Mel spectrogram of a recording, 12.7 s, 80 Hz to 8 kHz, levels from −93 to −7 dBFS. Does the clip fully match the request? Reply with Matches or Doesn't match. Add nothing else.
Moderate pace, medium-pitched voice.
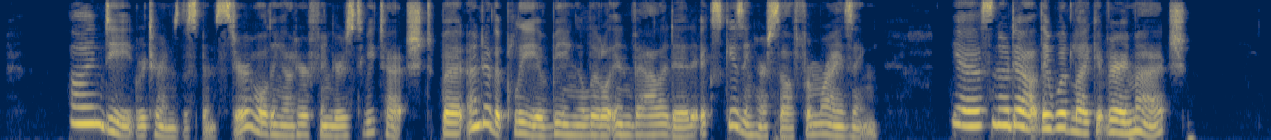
Matches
